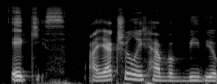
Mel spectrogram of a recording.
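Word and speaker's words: equis: another tricky one and this is the letter ekis ekis i actually have a video about this letter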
